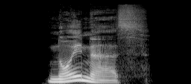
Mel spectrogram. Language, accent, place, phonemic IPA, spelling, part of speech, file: German, Germany, Berlin, /ˈnɔʏ̯nɐs/, Neuners, noun, De-Neuners.ogg
- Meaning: genitive singular of Neuner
